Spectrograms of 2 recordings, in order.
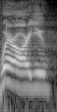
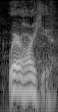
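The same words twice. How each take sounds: First: It is said in a demanding, harsh tone. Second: It is said in a gentle, tender tone.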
